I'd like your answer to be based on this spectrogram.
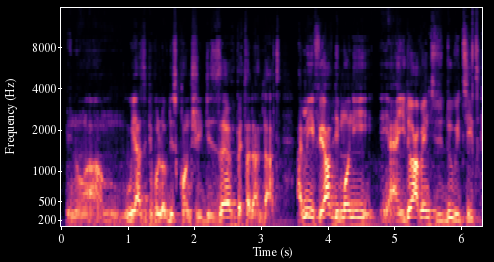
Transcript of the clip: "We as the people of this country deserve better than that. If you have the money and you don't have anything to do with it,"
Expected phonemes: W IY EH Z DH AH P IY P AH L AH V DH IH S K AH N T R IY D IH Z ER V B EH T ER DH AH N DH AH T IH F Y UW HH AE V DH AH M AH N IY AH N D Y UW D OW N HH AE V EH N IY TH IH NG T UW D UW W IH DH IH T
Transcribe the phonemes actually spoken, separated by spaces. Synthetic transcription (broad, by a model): W IY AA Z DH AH P IY P AH L AH V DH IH S K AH N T R IY D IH Z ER V B EH T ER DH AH N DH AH T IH F Y UW HH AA V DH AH M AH N IY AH N Y UW D OW N HH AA V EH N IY T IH T UW D UW W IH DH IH T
